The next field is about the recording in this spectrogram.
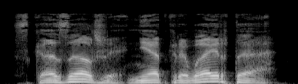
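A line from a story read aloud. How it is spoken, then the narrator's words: Big man's growl. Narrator (Russian): рыкнул здоровяк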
